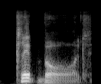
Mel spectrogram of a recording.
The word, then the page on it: clipboard: British English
